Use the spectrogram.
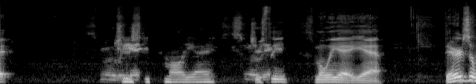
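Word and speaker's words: Jussie Smollett: Juicy Smollett.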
